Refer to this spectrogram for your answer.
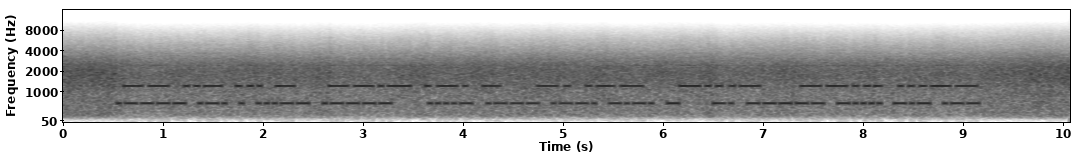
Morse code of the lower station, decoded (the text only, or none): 1RE31 4JPCT N06KW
